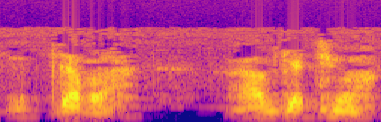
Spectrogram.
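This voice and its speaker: An actor playing a desperate, threatening cornered gang leader in melodramatic 1930s radio style. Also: male voice, lowish voice, fairly even intonation, normal speed, natural voice. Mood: bitter menace. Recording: narrow muffled old radio recording.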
